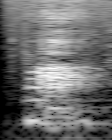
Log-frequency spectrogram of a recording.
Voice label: "paah", karuk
